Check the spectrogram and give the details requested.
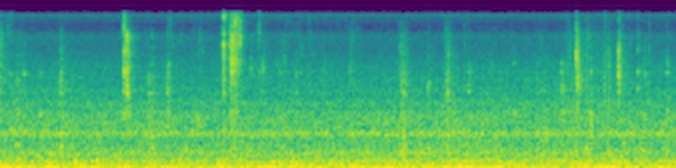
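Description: Faint mouth sounds of biting into and chewing a fried snack, with a few scattered crisp clicks. A low steady hum runs underneath.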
